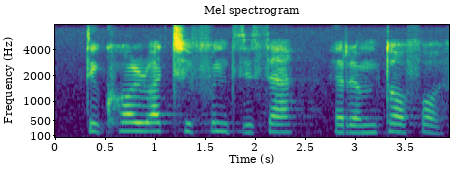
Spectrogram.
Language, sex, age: Swati, female, 19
